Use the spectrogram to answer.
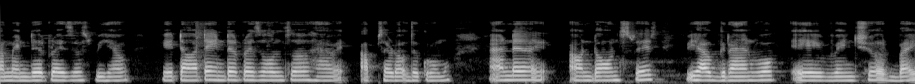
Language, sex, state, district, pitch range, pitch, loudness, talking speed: English, female, Punjab, Kapurthala, 185-200 Hz, 190 Hz, -16 LUFS, 135 wpm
